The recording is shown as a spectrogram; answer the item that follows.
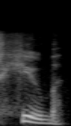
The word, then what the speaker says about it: Home: It's not home. It's Hume, by the way. – What do you mean it's not home? – The name is spelt H-O-M-E, pronounced Hume. – By who? – It's a Scottish name.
